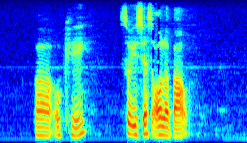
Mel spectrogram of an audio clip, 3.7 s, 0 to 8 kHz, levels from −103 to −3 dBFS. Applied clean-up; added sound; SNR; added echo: none; none; none; none.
